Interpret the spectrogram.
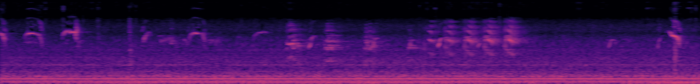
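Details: Newborn chick peeping: thin high arched cheeps scattered irregularly, some in quick clusters, over a steady low electrical hum.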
